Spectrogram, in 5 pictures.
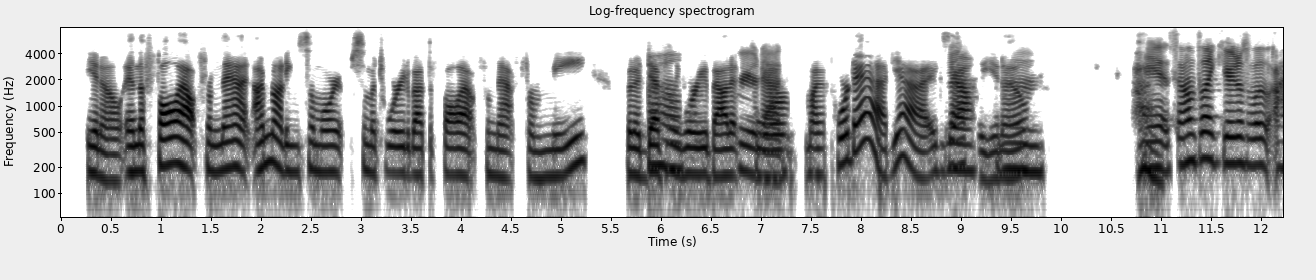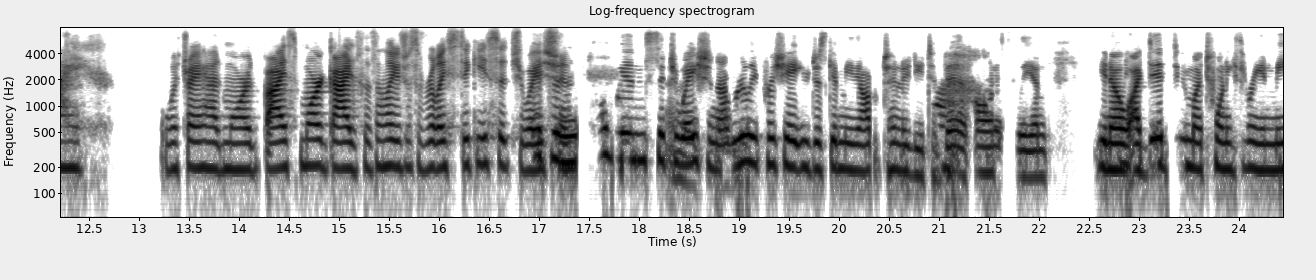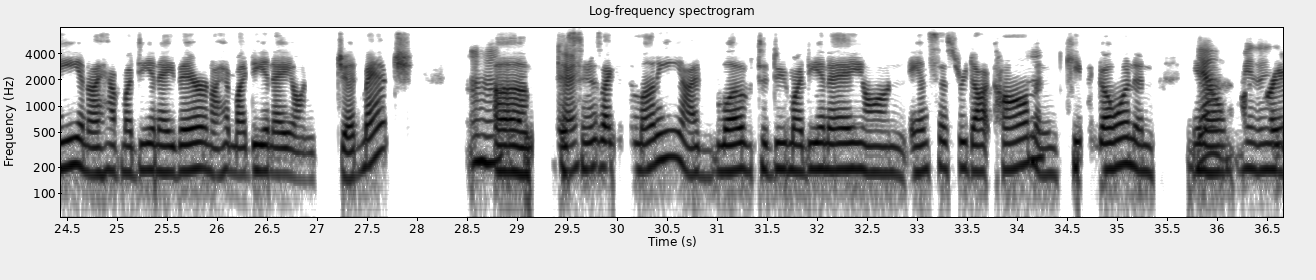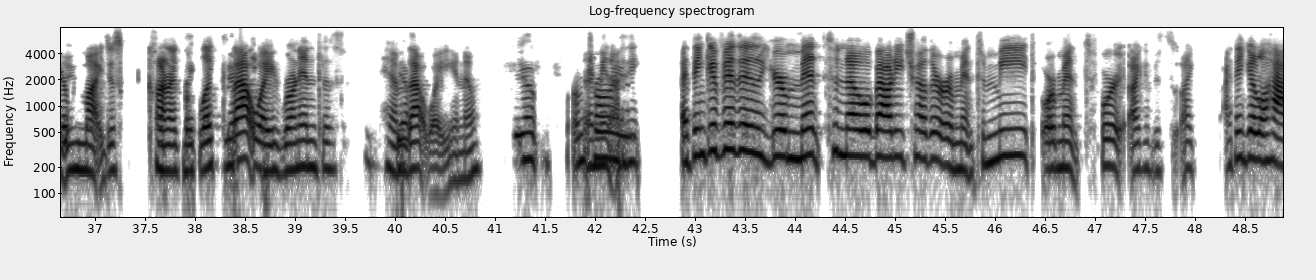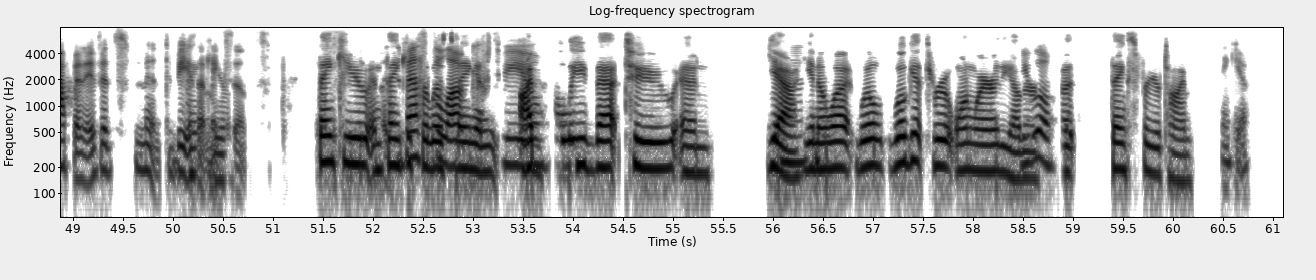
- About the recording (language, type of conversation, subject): English, advice, How can I forgive someone who hurt me?
- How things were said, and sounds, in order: other background noise; sigh; sigh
